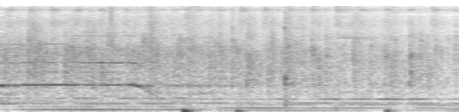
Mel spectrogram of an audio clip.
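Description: audience clapping hands

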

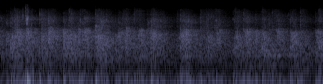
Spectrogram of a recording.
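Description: audience applauding

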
